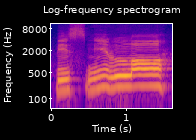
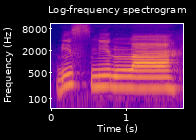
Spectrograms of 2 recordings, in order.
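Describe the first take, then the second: First: The 'l' in 'lah' is heavy and thick. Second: The 'l' in 'lah' is light and thin. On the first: The speaker calls it wrong. "Oh, itu tebal" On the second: The speaker calls it right. "Tapi harus bismillah gitu"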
